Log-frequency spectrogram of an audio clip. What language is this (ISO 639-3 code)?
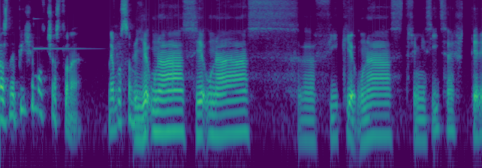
ces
